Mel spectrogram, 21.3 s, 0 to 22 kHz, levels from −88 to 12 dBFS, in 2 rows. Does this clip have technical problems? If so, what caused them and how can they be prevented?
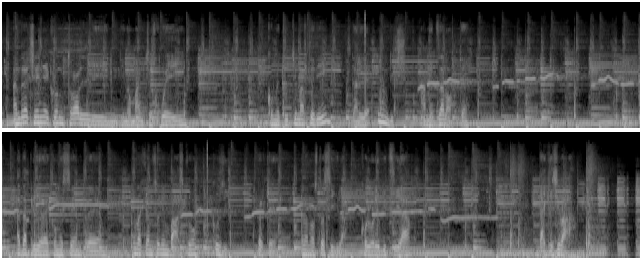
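Yes. Sharp, loud clicks land at 6.06 s and 14.06 s, exactly 8 s apart, regardless of the surrounding audio. This is a file header played as audio: WAV pieces were joined without stripping headers, so header bytes play as samples. Strip headers before concatenating or streaming.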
